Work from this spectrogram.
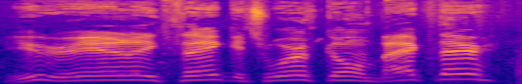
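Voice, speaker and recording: An actor playing a sceptical Old West outlaw in a video game, with an American Western drawl and wry, blunt talk. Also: male voice, high-pitched, unhurried, pushed and bright, a little hiss or hum, exaggerated voice. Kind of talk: video game cutscene acting.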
